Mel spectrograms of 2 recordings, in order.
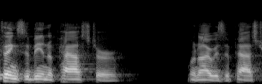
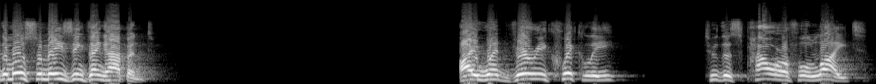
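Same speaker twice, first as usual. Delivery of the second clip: much higher, louder and slow with awe; excited old woman; 12 semitones higher, 14 dB louder than usual. Retold or imitated. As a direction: hold each word up like a marvel. Old woman describes the light.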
